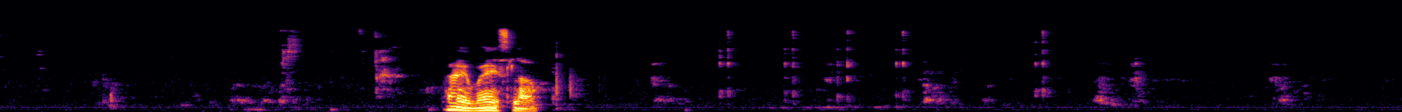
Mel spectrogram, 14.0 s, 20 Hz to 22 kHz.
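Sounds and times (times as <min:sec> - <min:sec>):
computer mouse clicks: 0:07.2 - 0:09.3, 0:10.3 - 0:10.6.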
